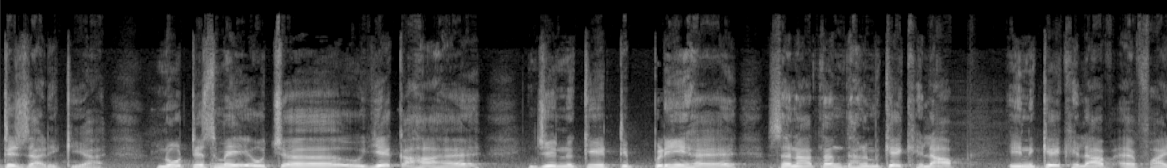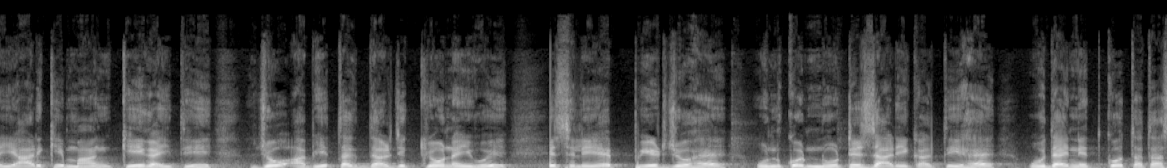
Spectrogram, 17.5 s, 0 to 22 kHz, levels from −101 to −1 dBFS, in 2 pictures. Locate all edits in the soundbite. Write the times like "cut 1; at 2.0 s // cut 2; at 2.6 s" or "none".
cut 1; at 3.8 s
